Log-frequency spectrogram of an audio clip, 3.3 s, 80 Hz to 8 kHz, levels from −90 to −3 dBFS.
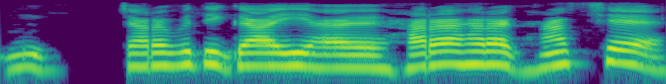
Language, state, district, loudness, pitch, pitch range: Surjapuri, Bihar, Kishanganj, -14 LUFS, 220 Hz, 200-235 Hz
